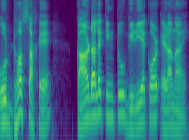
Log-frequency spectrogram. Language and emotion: Assamese, neutral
